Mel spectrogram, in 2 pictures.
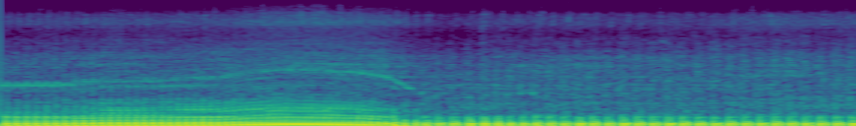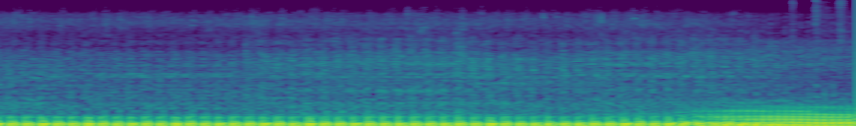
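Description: A motorcycle engine idles close by with a steady, chugging throb.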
